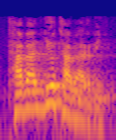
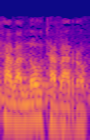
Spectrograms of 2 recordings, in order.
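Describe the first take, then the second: First: Both words end in a long 'ee' vowel. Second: Both words end in a long 'aa' vowel. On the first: The speaker calls it right. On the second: The speaker calls it wrong.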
